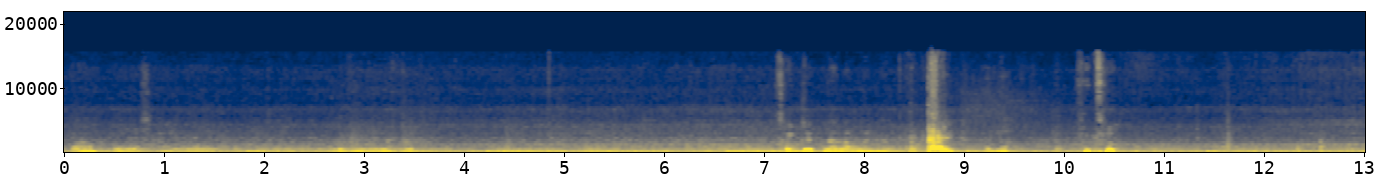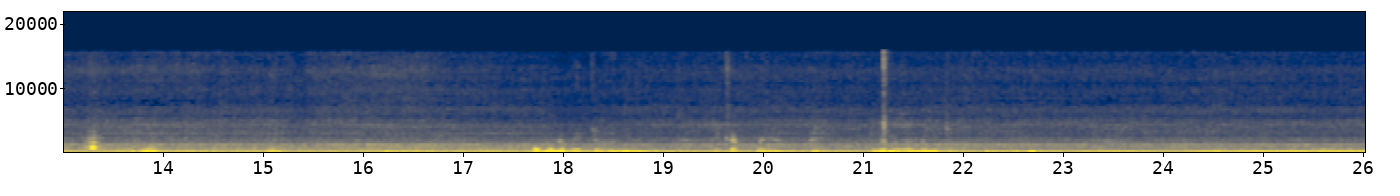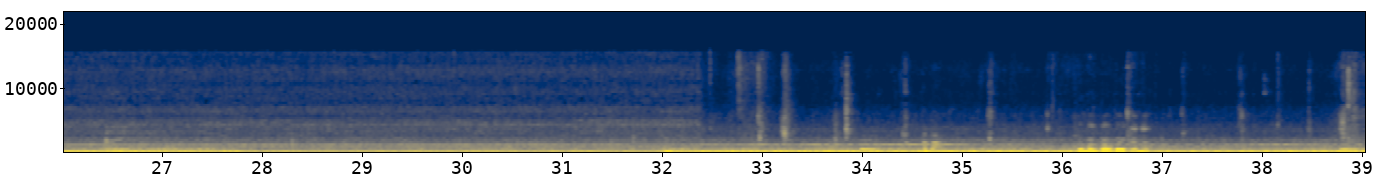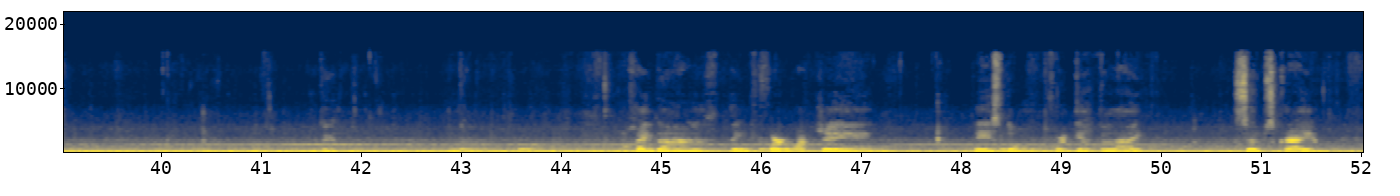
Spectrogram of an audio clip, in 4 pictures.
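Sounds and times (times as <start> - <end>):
water boiling in steamer: 0.0 - 32.8
thin high whine: 0.0 - 35.0
low mechanical hum: 0.0 - 52.0.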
